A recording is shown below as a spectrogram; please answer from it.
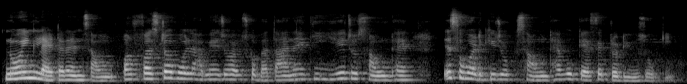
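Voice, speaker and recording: गूंजते कमरे में नोट्स समझाती महिला. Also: female voice, fairly high pitch, warm tone, echoey room, slight background noise. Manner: explains in Hindi, reads English terms slowly. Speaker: teacher explaining exam notes. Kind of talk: study lesson explaining from notes.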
